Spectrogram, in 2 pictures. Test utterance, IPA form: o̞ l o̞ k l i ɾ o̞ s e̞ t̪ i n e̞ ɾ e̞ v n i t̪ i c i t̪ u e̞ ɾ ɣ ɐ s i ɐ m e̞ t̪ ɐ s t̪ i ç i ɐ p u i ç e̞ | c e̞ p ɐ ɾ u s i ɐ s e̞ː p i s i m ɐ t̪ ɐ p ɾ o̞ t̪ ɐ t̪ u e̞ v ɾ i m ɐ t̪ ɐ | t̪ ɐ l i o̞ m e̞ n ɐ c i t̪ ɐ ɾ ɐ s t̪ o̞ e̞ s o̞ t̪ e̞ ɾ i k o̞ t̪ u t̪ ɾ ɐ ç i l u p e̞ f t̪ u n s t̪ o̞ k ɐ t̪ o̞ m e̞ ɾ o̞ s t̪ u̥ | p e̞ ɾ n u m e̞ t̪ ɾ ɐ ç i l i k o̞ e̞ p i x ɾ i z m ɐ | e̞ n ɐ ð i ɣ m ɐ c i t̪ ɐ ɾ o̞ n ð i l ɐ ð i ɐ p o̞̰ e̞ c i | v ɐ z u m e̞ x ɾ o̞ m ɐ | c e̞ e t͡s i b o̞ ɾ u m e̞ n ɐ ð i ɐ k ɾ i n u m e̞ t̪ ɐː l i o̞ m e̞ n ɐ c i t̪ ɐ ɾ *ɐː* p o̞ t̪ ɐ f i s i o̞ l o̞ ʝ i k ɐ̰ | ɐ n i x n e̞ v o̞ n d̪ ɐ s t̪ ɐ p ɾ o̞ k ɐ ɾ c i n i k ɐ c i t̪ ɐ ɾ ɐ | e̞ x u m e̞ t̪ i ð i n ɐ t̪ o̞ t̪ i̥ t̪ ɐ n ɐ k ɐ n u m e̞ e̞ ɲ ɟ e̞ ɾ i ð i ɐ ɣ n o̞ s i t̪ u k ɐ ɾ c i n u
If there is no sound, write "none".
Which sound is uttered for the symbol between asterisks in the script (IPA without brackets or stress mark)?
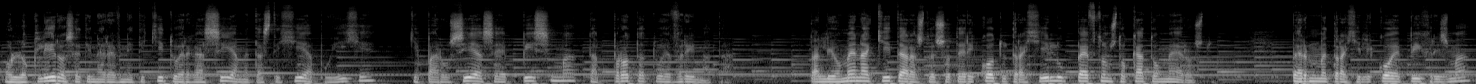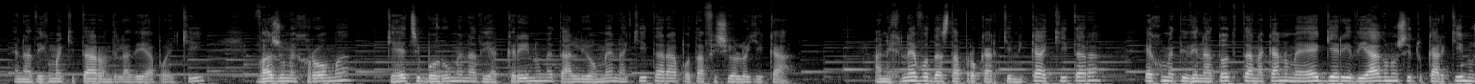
ɐː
